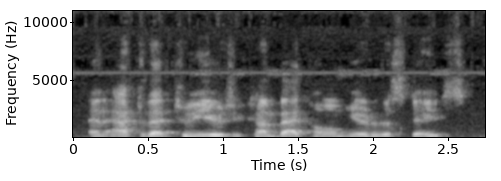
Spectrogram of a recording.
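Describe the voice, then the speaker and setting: Here is a man in an American accent with a plain, everyday voice. His pitch varies in an ordinary way. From American, raised abroad as embassy kid. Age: 60s. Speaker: blues pianist and actor. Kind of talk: interview.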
